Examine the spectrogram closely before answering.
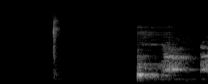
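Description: Dogs bark in a brief outburst: a short, sharp yip first, then a pause and a couple of loud, drawn-out barks close by, with no one talking.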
